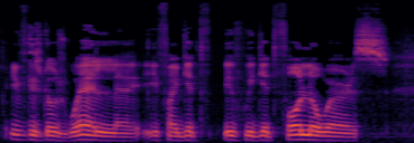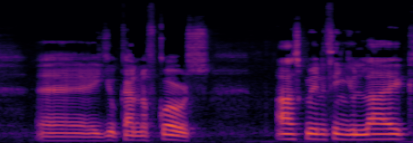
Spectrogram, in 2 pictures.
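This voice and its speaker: A man's voice: mid-range voice, a little mellow, clear, resonant tone. A man in his twenties from Greece, hosting a casual solo podcast, who talks with many fillers and restarts. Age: 20s. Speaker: podcast host.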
